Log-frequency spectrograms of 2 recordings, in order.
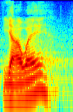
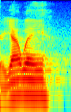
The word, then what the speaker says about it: Yahweh: So the Lord came down in the cloud and stood there and proclaimed his name, the Lord, or in Hebrew, Yahweh. That's how we think it's pronounced. But there's vowels missing, so you can never be quite sure. Yahweh.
